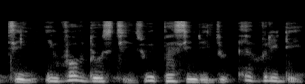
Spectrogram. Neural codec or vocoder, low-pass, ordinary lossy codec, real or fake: codec, 16 kHz, 8 kbps, FreqCodec, smaller model; none; none; fake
